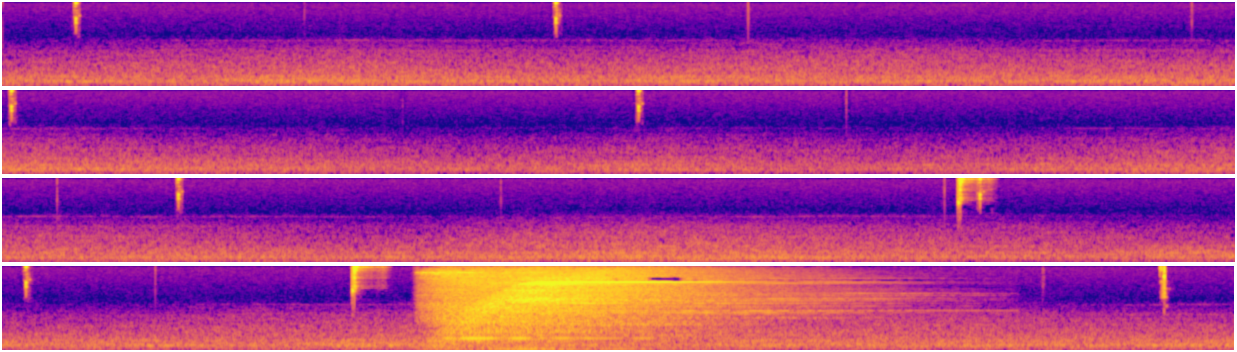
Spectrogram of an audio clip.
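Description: Short soft menu blips sound every few seconds.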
